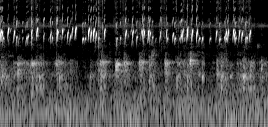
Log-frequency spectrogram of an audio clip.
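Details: European goldfinch twittering, played to get goldfinches singing: rapid, high, cheerful chirps in tight clusters, repeated in phrases with short gaps, over faint lower background sounds.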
